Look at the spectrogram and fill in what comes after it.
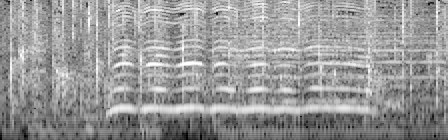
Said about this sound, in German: Ein großer Applaus für die mutigen Kinder.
